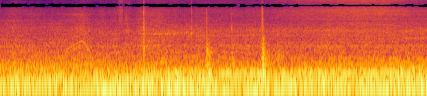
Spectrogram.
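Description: Steady low rumble of a car's engine and tyres heard from inside the cabin while driving, with a few faint clicks.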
